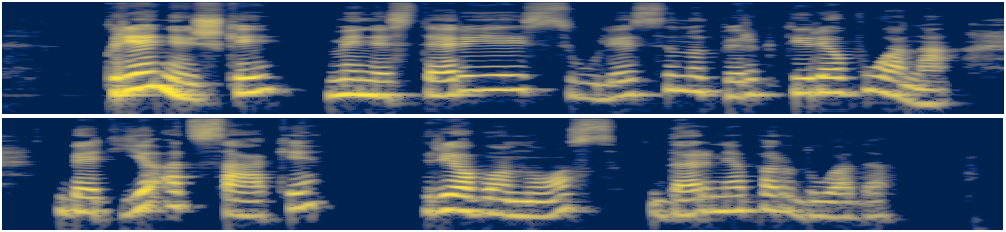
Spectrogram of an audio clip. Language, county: Lithuanian, Panevėžys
